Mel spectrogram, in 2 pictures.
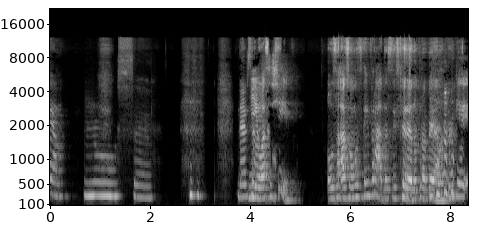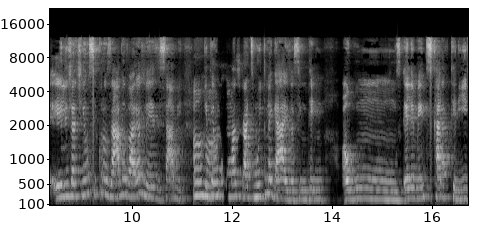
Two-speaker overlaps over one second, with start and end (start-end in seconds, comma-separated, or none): none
